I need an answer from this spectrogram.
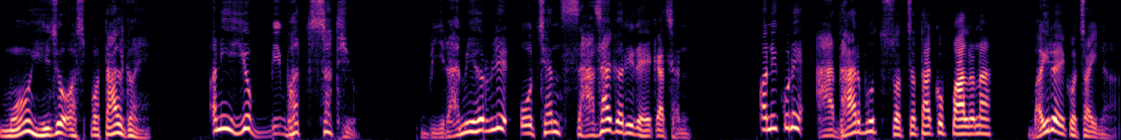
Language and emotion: Nepali, disgusted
